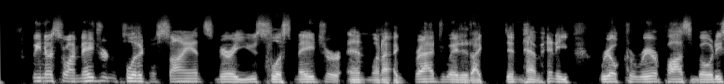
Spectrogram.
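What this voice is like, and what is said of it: Pittsburgh accent. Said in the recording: “you still have a Pittsburgh accent, my friend ... every now and then when I say something like Fox Chapel, it does come out with a Pittsburgh accent.”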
